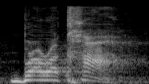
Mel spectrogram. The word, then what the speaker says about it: barakah: Now, the blessing is a word, barakah. Barakah. The accent is on the ka.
